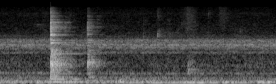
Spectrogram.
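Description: Chicken being mixed into a creamy marinade in a bowl, with two sharp clinks of a utensil against the bowl early on, then only soft, quiet handling.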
